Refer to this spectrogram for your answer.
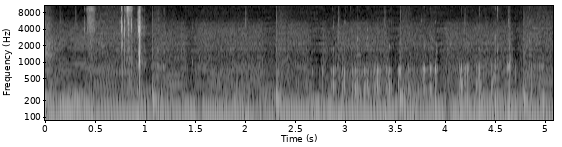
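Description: A couple of sharp clicks as beers are cracked open, then Rusty Rail Brewing Fog Monster New England IPA pours steadily into a cup, a continuous gurgling, splashing stream that holds at a moderate level for several seconds with no one talking.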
